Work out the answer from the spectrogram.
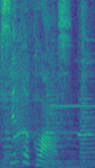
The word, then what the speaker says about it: Sinterklaas: 这个名字的由来其实是荷兰语中圣尼古拉读作 Sinterklaas，说英语的人听着听着，慢慢的就变成了 Santa Claus。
